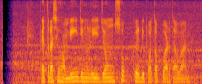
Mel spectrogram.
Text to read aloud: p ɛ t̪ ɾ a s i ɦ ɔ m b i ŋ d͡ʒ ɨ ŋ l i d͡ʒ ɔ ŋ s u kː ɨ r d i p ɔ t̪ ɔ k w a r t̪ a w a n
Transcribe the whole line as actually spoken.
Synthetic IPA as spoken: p ɛ t̪ ɾ a s i ɦ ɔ m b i ŋ d͡ʒ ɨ ŋ l i d͡ʒ ɔ ŋ s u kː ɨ r d i p ɔ t̪ ɔ k w a r t̪ a w a n

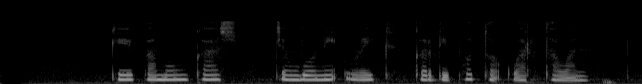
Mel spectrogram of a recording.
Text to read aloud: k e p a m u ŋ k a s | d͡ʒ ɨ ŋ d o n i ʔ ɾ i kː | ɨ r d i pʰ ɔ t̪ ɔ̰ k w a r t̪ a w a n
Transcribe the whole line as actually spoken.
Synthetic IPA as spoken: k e p a m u ŋ k a s | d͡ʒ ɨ ŋ b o n i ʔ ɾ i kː | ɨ r d i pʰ ɔ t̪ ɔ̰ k w a r t̪ a w a n

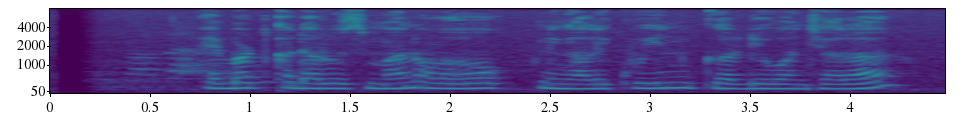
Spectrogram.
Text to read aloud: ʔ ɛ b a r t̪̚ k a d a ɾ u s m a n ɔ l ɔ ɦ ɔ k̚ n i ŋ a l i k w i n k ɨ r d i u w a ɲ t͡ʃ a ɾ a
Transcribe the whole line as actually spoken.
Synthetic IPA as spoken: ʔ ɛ b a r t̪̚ k a d a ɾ u s m a n ɔ l ɔ ɦ ɔ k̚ n i ŋ a l i k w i n k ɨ r d i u w a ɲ t͡ʃ a ɾ a

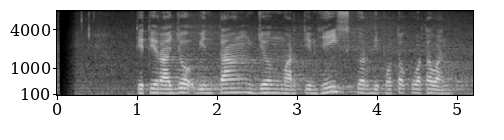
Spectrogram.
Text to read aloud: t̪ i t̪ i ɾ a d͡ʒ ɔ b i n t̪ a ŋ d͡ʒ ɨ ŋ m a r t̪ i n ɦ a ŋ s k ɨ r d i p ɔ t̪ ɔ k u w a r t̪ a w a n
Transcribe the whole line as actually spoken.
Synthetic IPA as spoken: t̪ i t̪ i ɾ a d͡ʒ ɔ b i n t̪ a ŋ d͡ʒ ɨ ŋ m a r t̪ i n ɦ i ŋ s k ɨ r d i p ɔ t̪ ɔ k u w a r t̪ a w a n

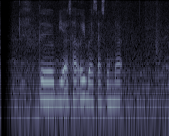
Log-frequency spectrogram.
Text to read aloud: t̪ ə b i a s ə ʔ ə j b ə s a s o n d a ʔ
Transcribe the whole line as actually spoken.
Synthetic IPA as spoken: t̪ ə b i a s a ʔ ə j b a s a s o n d a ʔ

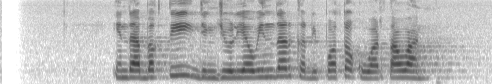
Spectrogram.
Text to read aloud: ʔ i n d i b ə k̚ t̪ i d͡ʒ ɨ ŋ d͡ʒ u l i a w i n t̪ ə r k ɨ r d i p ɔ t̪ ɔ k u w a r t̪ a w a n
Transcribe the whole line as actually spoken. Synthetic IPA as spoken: ʔ i n d a b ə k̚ t̪ i d͡ʒ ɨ ŋ d͡ʒ u l i a w i n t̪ ə r k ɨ r d i p ɔ t̪ ɔ k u w a r t̪ a w a n

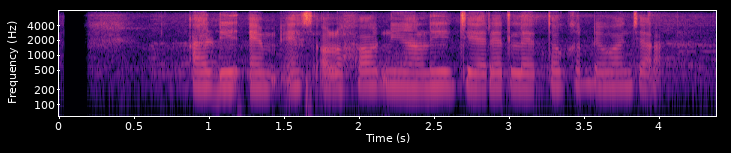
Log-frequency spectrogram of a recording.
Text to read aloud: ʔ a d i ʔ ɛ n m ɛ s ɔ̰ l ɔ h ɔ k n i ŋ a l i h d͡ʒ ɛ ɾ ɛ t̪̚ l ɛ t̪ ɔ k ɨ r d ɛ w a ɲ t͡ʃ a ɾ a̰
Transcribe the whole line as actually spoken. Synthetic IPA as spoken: ʔ a d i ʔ ɛ m ɛ s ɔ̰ l ɔ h ɔ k n i ŋ a l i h d͡ʒ ɛ ɾ ɛ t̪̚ l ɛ t̪ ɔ k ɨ r d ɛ w a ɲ t͡ʃ a ɾ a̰

